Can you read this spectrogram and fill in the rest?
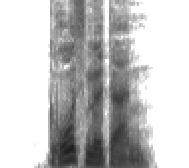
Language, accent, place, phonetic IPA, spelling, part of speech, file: German, Germany, Berlin, [ˈɡʁoːsˌmʏtɐn], Großmüttern, noun, De-Großmüttern.ogg
- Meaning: dative plural of Großmutter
